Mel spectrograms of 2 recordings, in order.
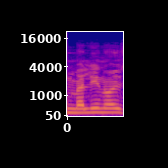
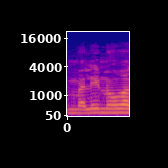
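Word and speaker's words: Malinois: Belgian shepherd नस्ल का, जिसको कभी बेल्जियन मेलिनोइस बुलाते हैं, कोई मेलिनोवा करके प्रोनाउंस करता है।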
